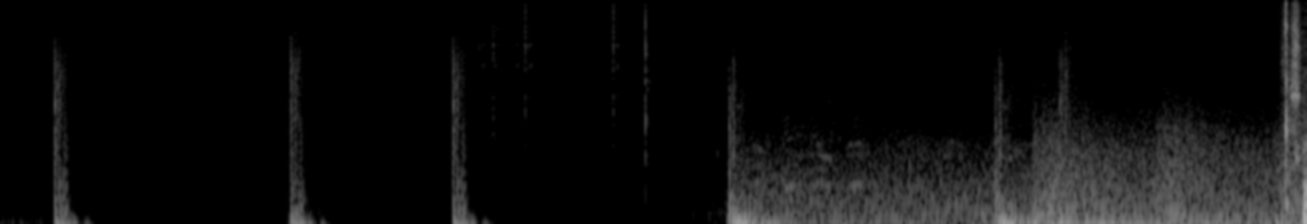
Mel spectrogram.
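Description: Ship cannons firing in a naval battle in Empire Total War: three sharp booms spaced apart, a few small clicks, then a heavy rumbling broadside followed by more blasts over a lingering roar.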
